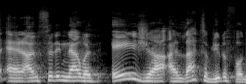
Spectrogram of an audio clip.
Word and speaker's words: Aja: Yeah, Good, the future is in good hands with young people like Yes, Aja it's encouraging, Notte.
